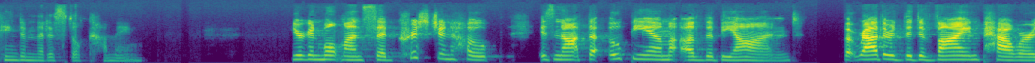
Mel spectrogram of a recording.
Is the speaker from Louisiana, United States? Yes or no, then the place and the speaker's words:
no; East Bay, California, United States; moved away as an adult; now in Ladera, United States; the East Bay where I grew up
